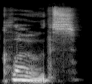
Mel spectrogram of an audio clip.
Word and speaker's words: clothes: Clothes has a th sound at the end. Put your tongue gently between your teeth and blow air.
